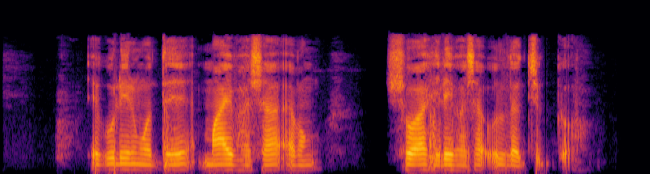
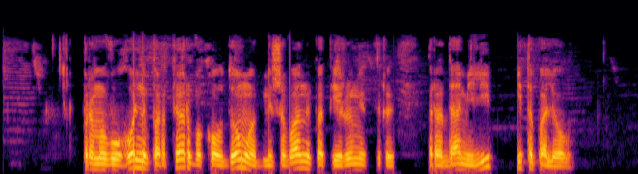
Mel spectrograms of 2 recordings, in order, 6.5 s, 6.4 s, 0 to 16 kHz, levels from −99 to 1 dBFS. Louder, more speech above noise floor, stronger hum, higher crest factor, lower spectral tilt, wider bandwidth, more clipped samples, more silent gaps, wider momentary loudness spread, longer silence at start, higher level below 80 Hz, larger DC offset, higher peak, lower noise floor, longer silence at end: second, -20 LUFS vs -16 LUFS; second, 44 dB vs 50 dB; neither; first, 20 dB vs 14 dB; second, -3 dB/octave vs -6 dB/octave; about the same, 7.8 kHz vs 7.4 kHz; neither; first, 3.72-3.87 s vs none; about the same, 11 LU vs 10 LU; second, 0.6 s vs 0.85 s; second, -58 dBFS vs -52 dBFS; neither; about the same, -2 dBFS vs -2 dBFS; about the same, -64 dBFS vs -65 dBFS; about the same, 0.65 s vs 0.65 s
